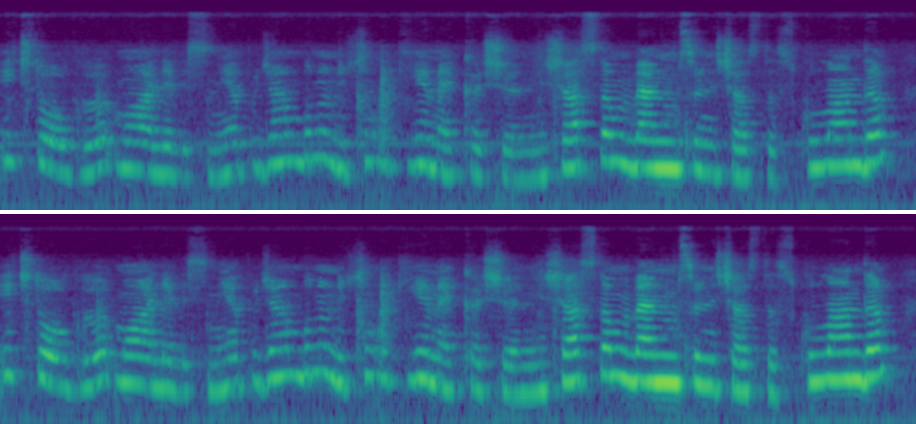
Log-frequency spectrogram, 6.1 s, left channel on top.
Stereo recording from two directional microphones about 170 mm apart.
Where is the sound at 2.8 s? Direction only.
50° right (ahead or behind).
